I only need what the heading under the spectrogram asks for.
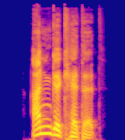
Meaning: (verb) past participle of anketten; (adjective) chained (to an object)
- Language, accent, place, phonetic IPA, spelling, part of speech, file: German, Germany, Berlin, [ˈanɡəˌkɛtət], angekettet, verb, De-angekettet.ogg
